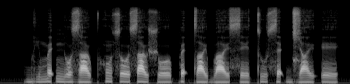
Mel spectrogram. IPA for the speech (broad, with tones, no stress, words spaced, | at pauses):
bi˨ mɛ˦ʔɲo˨za˨ʊ̯pʰũ˦˨ so˦˨ʊ̯sʰa˦˨ʊ̯ʃo˨ʊ̯ pɛ˦ʔta˨ɪ̯ba˨ɪ̯ se˨tu˦sʰɛ˦ʔ d͡ʑa˦ɪ̯ʔe˦˨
